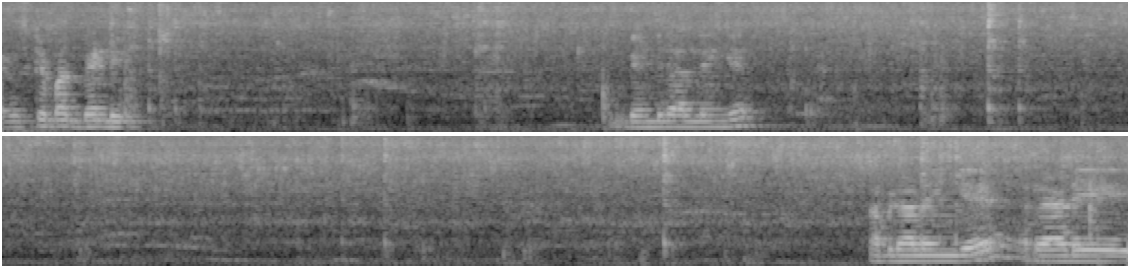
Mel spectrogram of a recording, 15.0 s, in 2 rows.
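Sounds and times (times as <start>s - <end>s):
vegetables sizzling in oil: 0.0s - 15.0s
spoon clinking against pot: 6.1s - 7.0s, 11.7s - 12.5s.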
